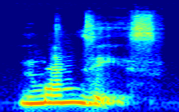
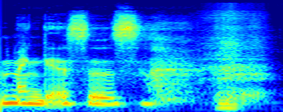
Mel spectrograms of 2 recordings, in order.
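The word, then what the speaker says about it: Menzies: So this this leads into what you're going to be doing in gate of pain as well as Balthasar's half brother Menses not not Muses region that tried to get us to believe that that's how that should be pronounced.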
